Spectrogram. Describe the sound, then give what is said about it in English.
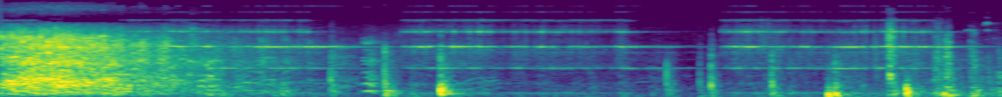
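A burst of rushing noise gives way to a faint, steady high-pitched ring of a phone hidden in a shoe, carrying on beneath scattered clicks and soft knocks. “I know this is going to sound silly, but is it possible that your shoe is ringing?”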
